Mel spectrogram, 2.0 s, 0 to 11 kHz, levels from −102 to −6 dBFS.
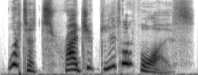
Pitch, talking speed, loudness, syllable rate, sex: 270 Hz, 150 wpm, -19 LUFS, 4.7 syllables/s, female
